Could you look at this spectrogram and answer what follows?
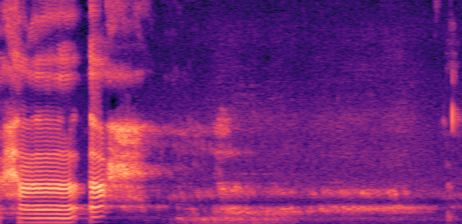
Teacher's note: صفت ہم سے آواز جاری رہے گی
